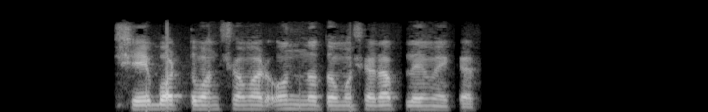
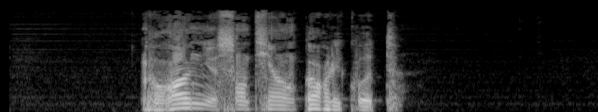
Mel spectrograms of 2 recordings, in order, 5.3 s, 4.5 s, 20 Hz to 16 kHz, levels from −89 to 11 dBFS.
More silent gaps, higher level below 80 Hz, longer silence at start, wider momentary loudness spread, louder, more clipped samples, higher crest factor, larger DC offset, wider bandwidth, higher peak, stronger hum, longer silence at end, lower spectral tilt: neither; second, -58 dBFS vs -48 dBFS; second, 0.85 s vs 1.05 s; about the same, 12 LU vs 14 LU; about the same, -17 LUFS vs -17 LUFS; neither; about the same, 18 dB vs 18 dB; neither; second, 7.8 kHz vs 11.5 kHz; about the same, 0 dBFS vs -2 dBFS; neither; first, 1.75 s vs 1.5 s; second, -4 dB/octave vs -5.5 dB/octave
